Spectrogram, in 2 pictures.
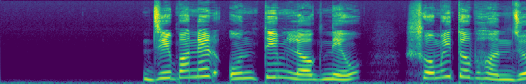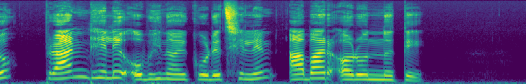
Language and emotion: Bengali, neutral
